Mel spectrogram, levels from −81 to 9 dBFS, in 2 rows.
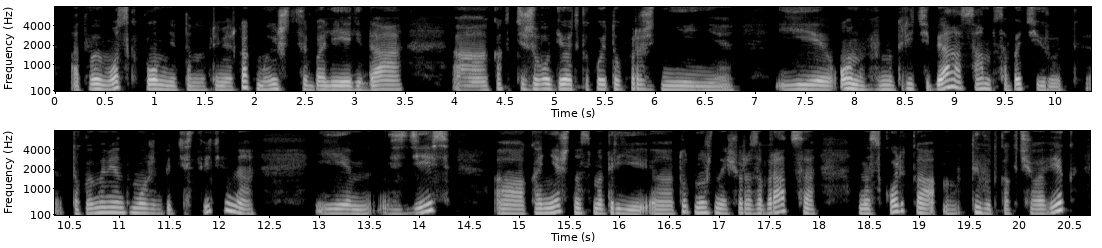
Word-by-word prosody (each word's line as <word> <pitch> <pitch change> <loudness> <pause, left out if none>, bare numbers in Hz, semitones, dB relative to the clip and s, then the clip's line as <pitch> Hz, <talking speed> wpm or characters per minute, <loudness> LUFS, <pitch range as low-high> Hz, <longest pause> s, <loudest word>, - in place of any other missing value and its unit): а 140 - -3
твой 165 +6 +4
мозг 165 +6 +1
помнит 150 -5 +4
там, 135 - -5
например, 130 0 -4
как 215 -4 +2
мышцы 155 +1 -1
болели, 140 -1 +3
да, 155 +4 +1 0.5
а, 140 0 -2
как 170 +6 -6
тяжело 170 +1 +2
делать 165 +1 +4
какое-то 160 +1 -1
упражнение, 140 -5 -2 0.4
и 150 -1 +2
он 165 -4 +6
внутри 150 +3 -4
тебя 205 +10 +4
сам 175 -2 -1
саботирует. 135 -6 -3 0.2
Э, - - -12
такой 155 +2 -2
момент 180 0 +2
может 165 -3 -1
быть, 145 -1 -8
действительно. 200 - -1 0.6
И, 155 0 -1
м, 140 0 -2
здесь, 160 - +1 0.4
а, 150 -2 0
конечно, 165 +4 +1
смотри, 155 -4 -1
а, 140 0 -1
тут 205 +6 -5
нужно 175 -1 +2
ещё 155 +2 -3
разобраться, 160 +2 0 0.4
насколько 170 - +1
в 145 +2 -8
ты 190 - +1
вот 150 -4 -6
как 145 -1 -8
человек, 165 - +1
155 Hz, 130 wpm, -23 LUFS, 140-170 Hz, 0.6 s, он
